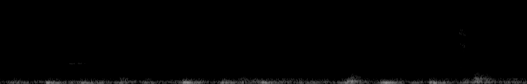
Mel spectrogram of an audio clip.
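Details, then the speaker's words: Stethoscope auscultation over the carotid artery during a cardiovascular exam; low soft regular pulse thumps with no whooshing bruit, no bruits noted: normal carotid auscultation. "I'm listening to the carotid artery for bruits."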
